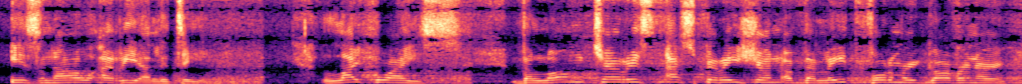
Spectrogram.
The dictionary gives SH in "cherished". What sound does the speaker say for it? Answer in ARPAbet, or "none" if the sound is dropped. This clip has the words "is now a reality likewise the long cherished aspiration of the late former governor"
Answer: S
